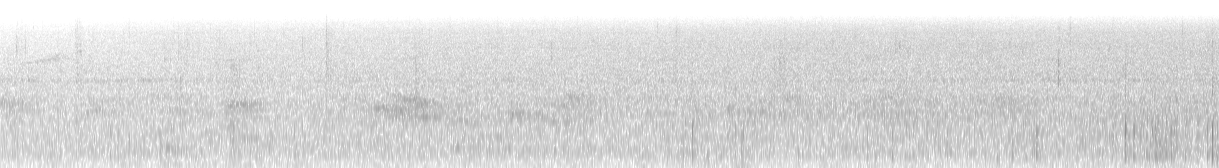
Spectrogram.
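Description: Onion pakoras deep-frying in hot oil: a steady sizzle of bubbling oil that grows a little louder a few seconds in as more batter goes into the pan.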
